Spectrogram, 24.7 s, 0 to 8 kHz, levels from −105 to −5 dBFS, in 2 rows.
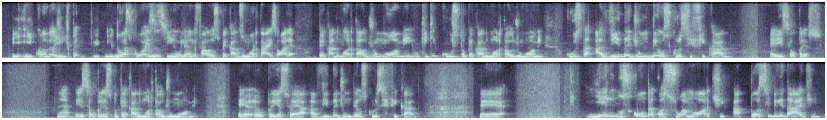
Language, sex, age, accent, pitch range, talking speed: Portuguese, male, 40-59, Brazilian, 135-205 Hz, 185 wpm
